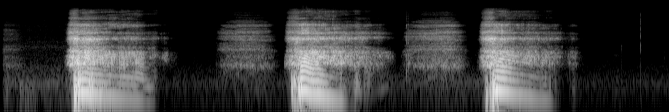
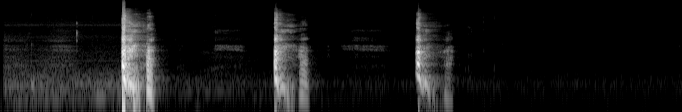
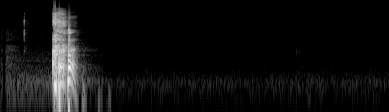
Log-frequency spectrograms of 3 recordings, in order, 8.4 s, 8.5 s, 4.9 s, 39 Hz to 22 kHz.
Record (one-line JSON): {"exhalation_length": "8.4 s", "exhalation_amplitude": 32036, "exhalation_signal_mean_std_ratio": 0.39, "three_cough_length": "8.5 s", "three_cough_amplitude": 32768, "three_cough_signal_mean_std_ratio": 0.15, "cough_length": "4.9 s", "cough_amplitude": 32767, "cough_signal_mean_std_ratio": 0.17, "survey_phase": "beta (2021-08-13 to 2022-03-07)", "age": "65+", "gender": "Male", "wearing_mask": "No", "symptom_none": true, "smoker_status": "Never smoked", "respiratory_condition_asthma": false, "respiratory_condition_other": false, "recruitment_source": "REACT", "submission_delay": "3 days", "covid_test_result": "Negative", "covid_test_method": "RT-qPCR", "influenza_a_test_result": "Negative", "influenza_b_test_result": "Negative"}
